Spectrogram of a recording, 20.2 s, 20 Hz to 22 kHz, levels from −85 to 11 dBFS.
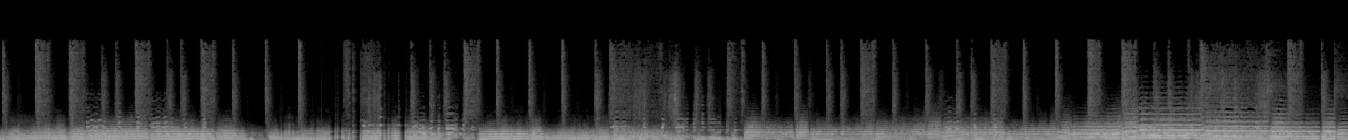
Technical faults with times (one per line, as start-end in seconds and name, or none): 4.67-6.13 repeated packet loss (robotic sound)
